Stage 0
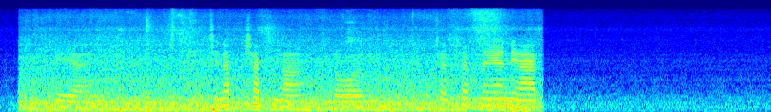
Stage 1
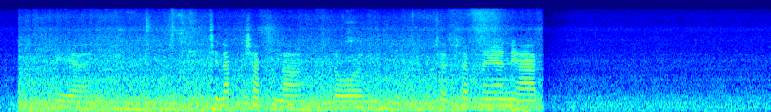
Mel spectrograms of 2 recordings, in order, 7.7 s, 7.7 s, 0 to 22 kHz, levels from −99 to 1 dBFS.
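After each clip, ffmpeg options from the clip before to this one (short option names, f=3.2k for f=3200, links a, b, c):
-af "acompressor=threshold=-50dB:ratio=1.5,volume=1dB"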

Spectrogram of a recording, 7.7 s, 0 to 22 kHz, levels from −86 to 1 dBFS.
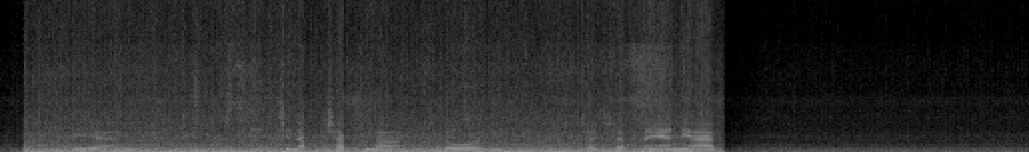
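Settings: -af "acrusher=bits=2:mode=log:mix=0:aa=0.000001"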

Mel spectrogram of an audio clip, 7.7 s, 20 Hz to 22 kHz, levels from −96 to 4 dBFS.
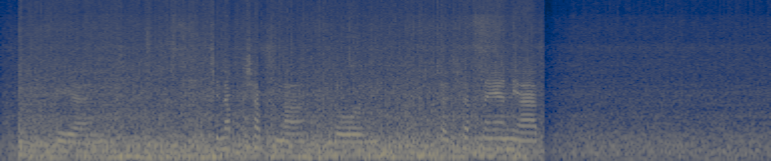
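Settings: -af "acompressor=threshold=-43dB:ratio=4,volume=7.5dB"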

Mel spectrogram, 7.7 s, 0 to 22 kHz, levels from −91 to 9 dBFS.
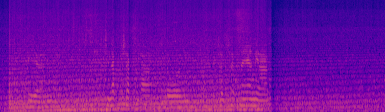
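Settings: -filter_complex "[0:a]asplit=2[a][b];[b]adelay=3.5,afreqshift=0.33[c];[a][c]amix=inputs=2:normalize=1,volume=2.5dB"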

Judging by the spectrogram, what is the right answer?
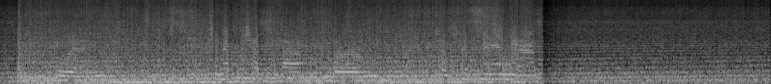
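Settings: -af "aeval=exprs='0.0668*sin(PI/2*3.55*val(0)/0.0668)':c=same,volume=5dB"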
